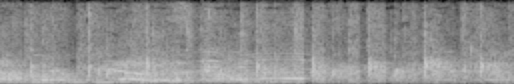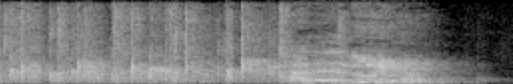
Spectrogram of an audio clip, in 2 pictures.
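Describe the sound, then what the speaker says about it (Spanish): A church congregation breaks into loud, dense applause that is close and continuous for several seconds and then fades out quickly. Cheering voices mix into the clapping. "¡Aplaudirle!"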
